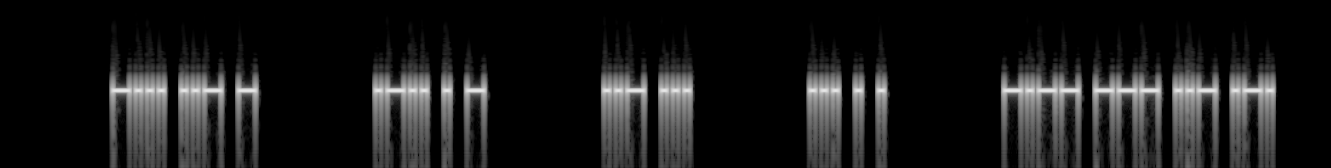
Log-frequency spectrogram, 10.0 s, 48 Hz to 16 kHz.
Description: Morse code, heard as a keyed tone, about 28 wpm, 700 Hz. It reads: BUT LET US SEE YOUR
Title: 3x Word-Spacing - Sentences from Top 500 Words - 28wpm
